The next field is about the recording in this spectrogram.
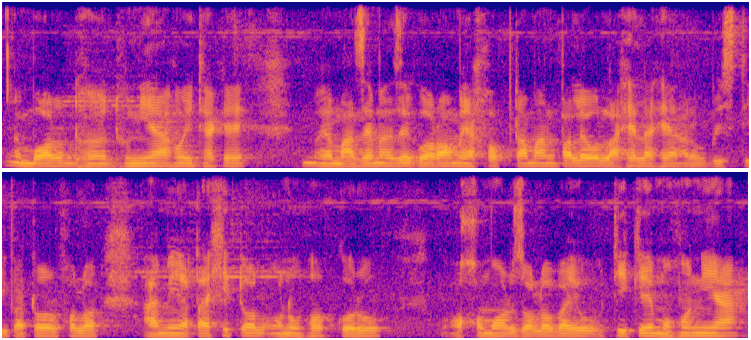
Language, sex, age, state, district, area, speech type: Assamese, male, 30-45, Assam, Goalpara, urban, spontaneous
